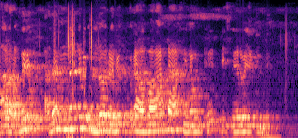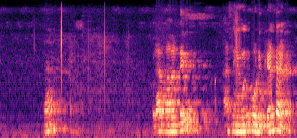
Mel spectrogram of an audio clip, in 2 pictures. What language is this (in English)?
Malayalam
